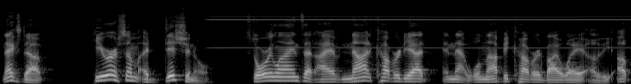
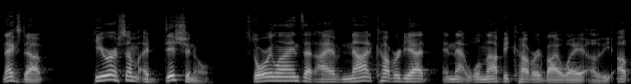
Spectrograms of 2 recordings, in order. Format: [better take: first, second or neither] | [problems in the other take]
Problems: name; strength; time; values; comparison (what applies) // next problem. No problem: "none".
second | high-pitched whine; noticeable; from 2 s on; 8.5 kHz, 15 dB below the speech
